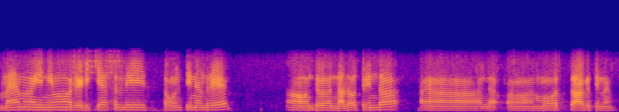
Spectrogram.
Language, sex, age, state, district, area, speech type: Kannada, male, 18-30, Karnataka, Chamarajanagar, rural, conversation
